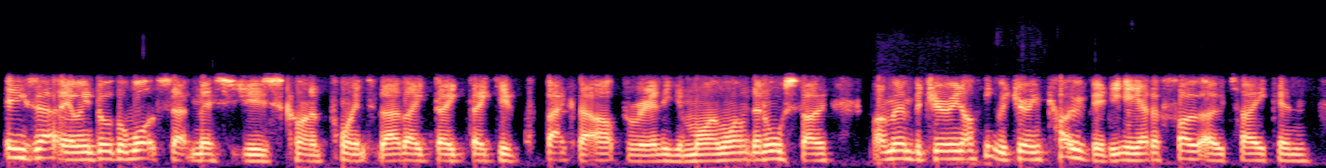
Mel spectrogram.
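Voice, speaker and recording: A man's voice: mid-range voice, fairly even intonation, quick pace, no room sound. A man with an English accent calling a radio phone-in over a phone, giving his opinions casually with tentative, hedged phrasing. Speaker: phone-in caller. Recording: narrow, tinny phone line.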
